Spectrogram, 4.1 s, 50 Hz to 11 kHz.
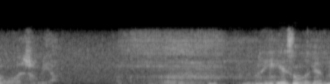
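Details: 8-month-old Rhodesian Ridgeback pup sleeping through a conversation: low, rumbling snoring with a snorting quality, room noise behind. Snoring.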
